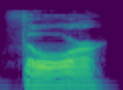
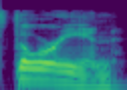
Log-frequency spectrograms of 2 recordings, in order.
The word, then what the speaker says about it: Thorian: Thor. It's Thoran, not Thor.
